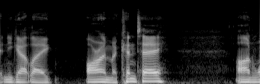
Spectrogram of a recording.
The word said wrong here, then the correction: McIntyre: one side, did I say his name right? – Aaron McIntyre. – No, I don't think that's right. – His last name is McIntyre. – Oh, sure. – I thought it was McKinte. And you know,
